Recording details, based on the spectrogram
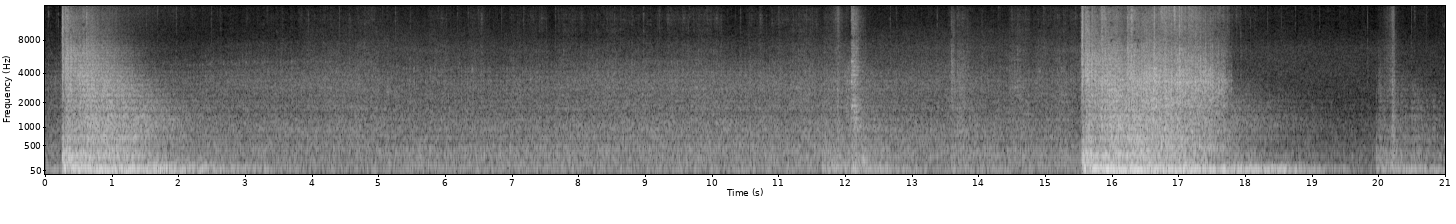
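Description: Tank cannon blasts in a tank battle video game featuring the T92 HMC artillery, heard as two loud booming shots with long rumbling tails, separated by a steady engine drone and fainter distant impacts.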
